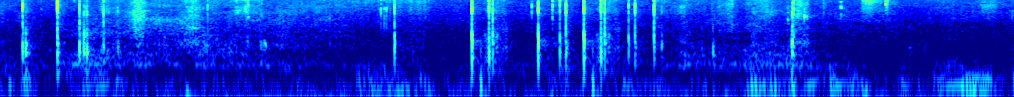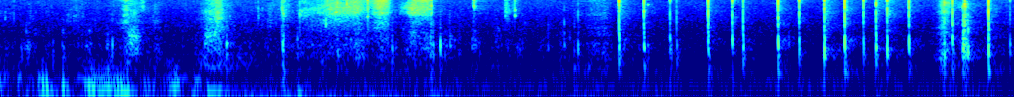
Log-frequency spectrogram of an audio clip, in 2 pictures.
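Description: Long nails tap quickly on a holographic plastic zippered pencil case, held in the hands and then laid flat. The sound is a steady run of many short, dry, crisp clicks over a soft, low background rumble, with occasional light crinkles of the plastic.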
